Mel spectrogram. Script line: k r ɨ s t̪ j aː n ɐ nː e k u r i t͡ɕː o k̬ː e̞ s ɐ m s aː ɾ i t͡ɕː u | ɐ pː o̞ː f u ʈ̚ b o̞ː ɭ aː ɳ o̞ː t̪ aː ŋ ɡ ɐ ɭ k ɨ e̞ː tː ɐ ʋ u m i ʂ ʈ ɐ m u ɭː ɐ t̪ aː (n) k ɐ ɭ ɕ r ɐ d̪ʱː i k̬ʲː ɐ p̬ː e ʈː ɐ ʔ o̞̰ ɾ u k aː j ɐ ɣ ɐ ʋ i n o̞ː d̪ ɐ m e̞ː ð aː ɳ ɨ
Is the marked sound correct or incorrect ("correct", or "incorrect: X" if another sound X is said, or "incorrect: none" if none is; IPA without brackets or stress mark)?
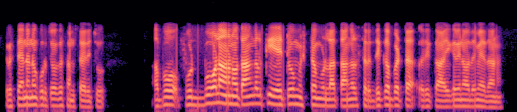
incorrect: ŋ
